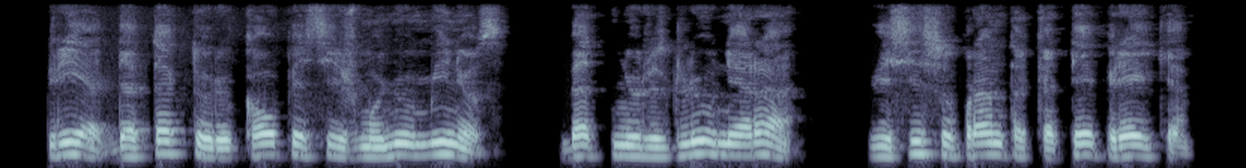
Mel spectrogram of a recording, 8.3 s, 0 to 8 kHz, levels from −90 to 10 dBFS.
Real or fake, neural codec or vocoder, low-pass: real; none; 7.2 kHz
